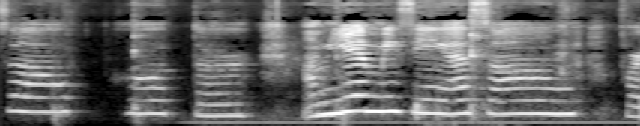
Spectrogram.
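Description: A toddler singing a short made-up tune in a series of held notes, the longest ones in the second half. A steady low hum sets in about a second in and runs underneath.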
